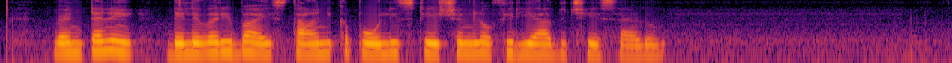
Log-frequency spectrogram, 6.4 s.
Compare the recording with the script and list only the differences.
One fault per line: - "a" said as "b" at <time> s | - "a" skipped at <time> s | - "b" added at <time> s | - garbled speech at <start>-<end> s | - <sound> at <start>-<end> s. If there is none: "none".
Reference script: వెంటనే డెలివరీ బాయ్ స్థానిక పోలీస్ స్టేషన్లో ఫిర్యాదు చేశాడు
none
